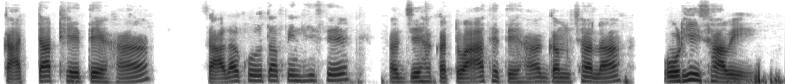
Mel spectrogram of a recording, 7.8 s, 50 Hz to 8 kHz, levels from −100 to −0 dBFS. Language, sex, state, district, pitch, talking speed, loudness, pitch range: Chhattisgarhi, male, Chhattisgarh, Jashpur, 155 Hz, 120 wpm, -18 LUFS, 140-175 Hz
